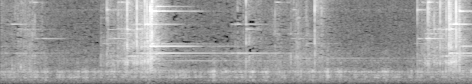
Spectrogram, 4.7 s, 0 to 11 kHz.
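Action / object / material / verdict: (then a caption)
tap / hollow metal tube chime on a wooden frame / metal / none. A handheld chime about 25 cm long, with a row of hollow silver metal tubes mounted on a light wooden frame, is held in one hand while long pointed nails on the other hand tap and strike the tubes; a large ring on a finger may sometimes touch the tubes. Clusters of quiet, bright, high ringing taps come in bursts, each fading quickly with almost no low end.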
